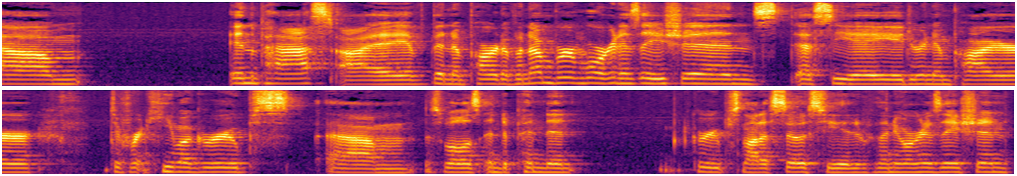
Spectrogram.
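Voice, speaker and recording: A woman with an American accent, fairly low in pitch, bright and sharp in tone, monotone and flat, at a moderate pace. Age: 30s. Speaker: podcast host and fencing instructor. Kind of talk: podcast monologue.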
